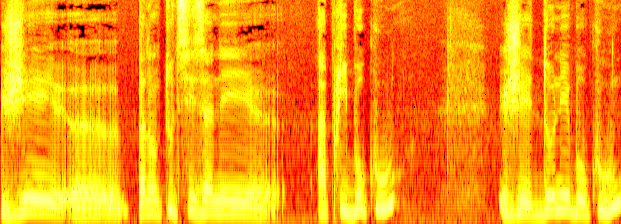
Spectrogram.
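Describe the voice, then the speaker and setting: Very slow and marked by long, frequent pauses, a man speaks at a fairly high pitch with ordinary pitch variation. His loudness stays very even, and the sound is dry and close with no echo. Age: 60s. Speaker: judo club volunteer. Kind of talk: interview testimony. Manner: halting.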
